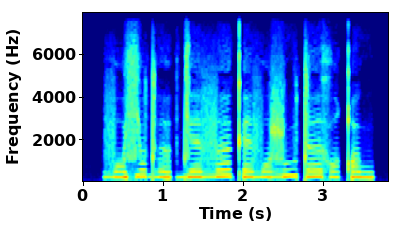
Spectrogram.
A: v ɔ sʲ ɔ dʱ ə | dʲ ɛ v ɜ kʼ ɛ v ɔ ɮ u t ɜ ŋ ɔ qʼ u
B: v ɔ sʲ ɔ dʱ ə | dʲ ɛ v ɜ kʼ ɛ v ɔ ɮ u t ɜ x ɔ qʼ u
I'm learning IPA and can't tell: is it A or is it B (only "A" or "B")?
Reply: B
